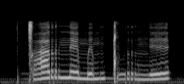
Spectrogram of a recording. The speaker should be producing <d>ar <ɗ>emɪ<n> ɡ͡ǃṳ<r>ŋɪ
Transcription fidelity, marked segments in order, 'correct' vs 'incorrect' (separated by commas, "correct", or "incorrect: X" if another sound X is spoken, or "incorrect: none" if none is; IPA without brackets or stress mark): incorrect: ɡ͡ǀ, incorrect: n, incorrect: m, correct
